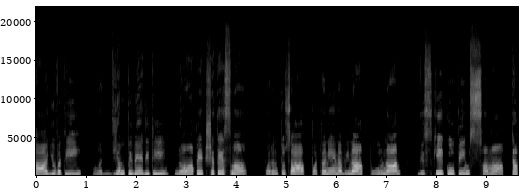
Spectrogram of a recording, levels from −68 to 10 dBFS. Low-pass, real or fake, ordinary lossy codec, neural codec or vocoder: 19.8 kHz; fake; none; vocoder, 44.1 kHz, 128 mel bands every 512 samples, BigVGAN v2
